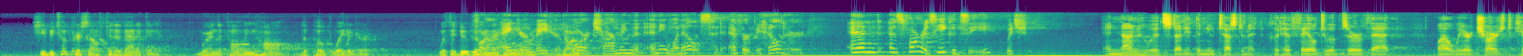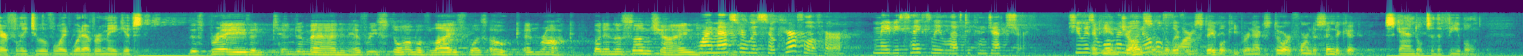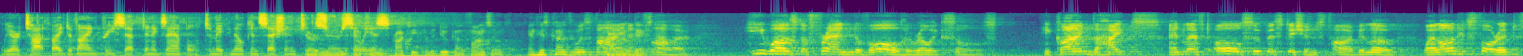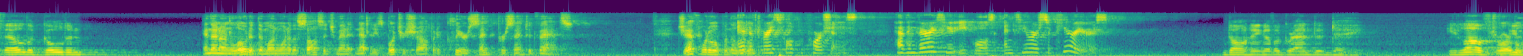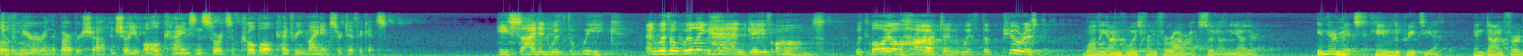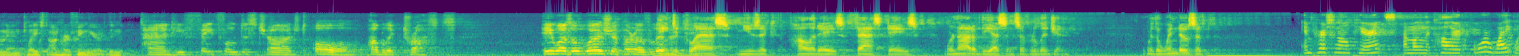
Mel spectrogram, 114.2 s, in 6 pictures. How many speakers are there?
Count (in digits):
6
